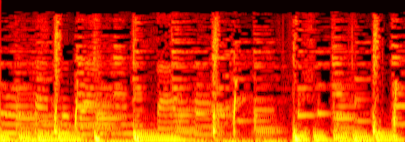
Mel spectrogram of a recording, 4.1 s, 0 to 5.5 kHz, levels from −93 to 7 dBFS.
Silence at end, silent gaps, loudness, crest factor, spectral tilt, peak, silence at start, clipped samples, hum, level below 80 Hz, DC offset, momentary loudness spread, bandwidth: 0 s; none; -21 LUFS; 16 dB; -11 dB/octave; -2 dBFS; 0 s; under 0.1%; none; -22 dBFS; 0.3%; 6 LU; 4.4 kHz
